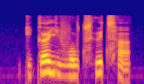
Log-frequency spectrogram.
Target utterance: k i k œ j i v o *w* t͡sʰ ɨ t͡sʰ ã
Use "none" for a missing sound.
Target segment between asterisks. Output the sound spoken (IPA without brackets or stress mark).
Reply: w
